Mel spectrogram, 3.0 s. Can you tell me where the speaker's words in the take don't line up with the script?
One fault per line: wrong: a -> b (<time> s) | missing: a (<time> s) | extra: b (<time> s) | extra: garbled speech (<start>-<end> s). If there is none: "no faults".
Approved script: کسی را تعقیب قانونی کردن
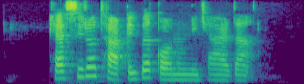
no faults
